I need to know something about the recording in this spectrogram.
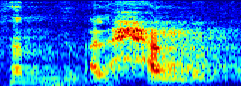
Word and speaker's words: الحمد: So the letter H, you're over pronouncing it. So it's becoming. I want you to pronounce Alhamdu. Alhamdu.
